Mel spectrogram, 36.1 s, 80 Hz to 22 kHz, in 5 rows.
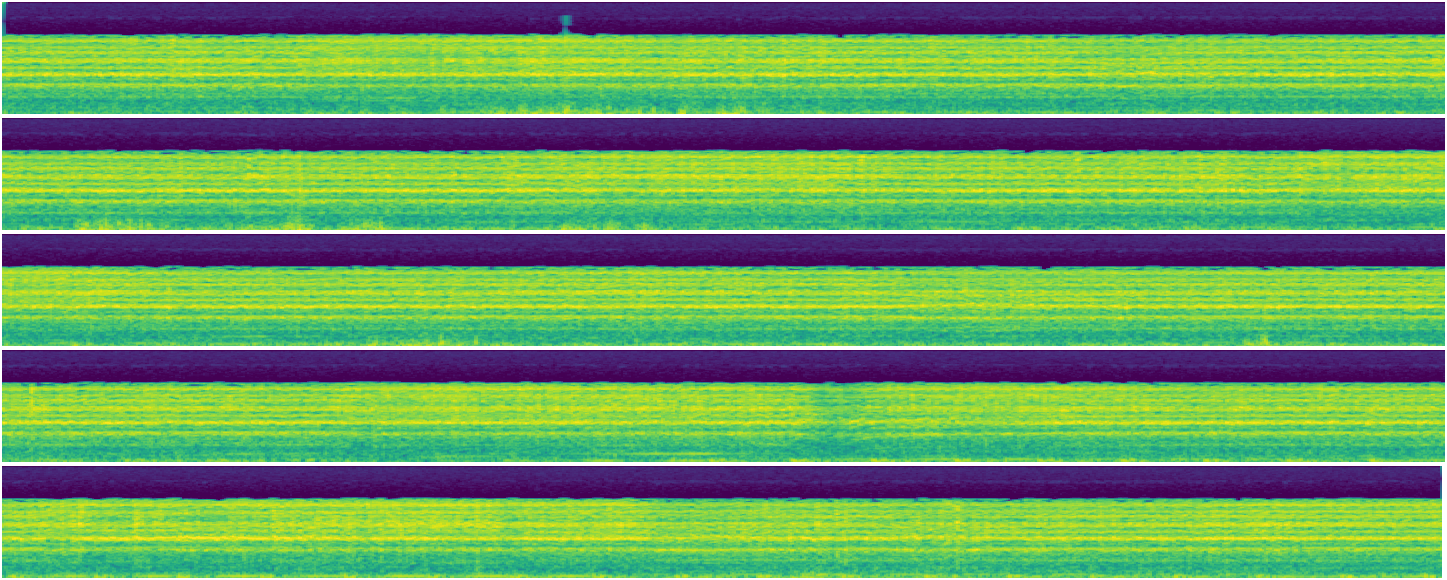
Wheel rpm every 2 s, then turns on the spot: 160, 160, 160, 160, 160, 160, 160, 160, 160, 160, 160, 160, 150, 140, 160, 160, 160, 160.
none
